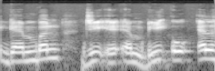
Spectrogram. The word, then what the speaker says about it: gambol: सो ये गैम्बल GAMBOL है और वो GAMBLE होता है। सो स्पेलिंग में डिफरेंस है, प्रोनाउंसिएशन दोनों का ऑलमोस्ट सेम ही होता है।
